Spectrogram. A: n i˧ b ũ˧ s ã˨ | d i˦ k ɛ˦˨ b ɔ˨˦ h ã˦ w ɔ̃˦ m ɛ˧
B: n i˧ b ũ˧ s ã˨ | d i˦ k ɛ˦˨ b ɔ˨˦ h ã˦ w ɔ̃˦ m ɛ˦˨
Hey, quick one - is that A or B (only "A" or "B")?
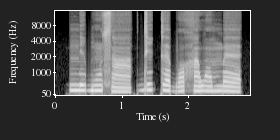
B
